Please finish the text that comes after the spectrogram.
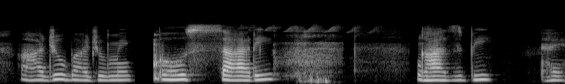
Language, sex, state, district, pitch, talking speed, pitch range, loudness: Hindi, female, Andhra Pradesh, Anantapur, 205 Hz, 65 wpm, 195-220 Hz, -21 LUFS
